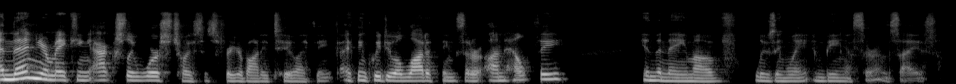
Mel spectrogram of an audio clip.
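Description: A woman's plain, everyday voice, fairly low in pitch, with lively intonation, a moderate pace, big swings in loudness and a quiet background. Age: 40s. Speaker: speech therapist, former coaching client. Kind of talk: interview conversation.

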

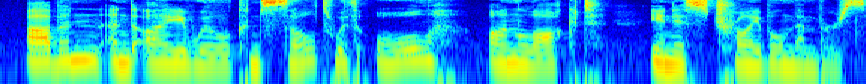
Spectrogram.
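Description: Putting on a character voice, a woman speaks fairly slowly in a shaky, medium-pitched tone with fairly even intonation. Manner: shaky, steadying herself.

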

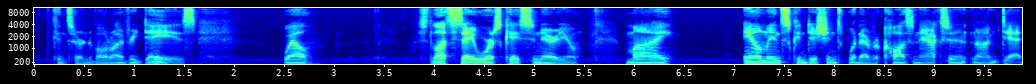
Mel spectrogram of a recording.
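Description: Very deep and low in pitch, a man speaks at a moderate pace with fairly even intonation in a very clean recording with a silent background. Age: 30s. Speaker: podcast host with chronic pain, former 911 dispatcher. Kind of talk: solo podcast monologue. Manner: casual, with fillers.

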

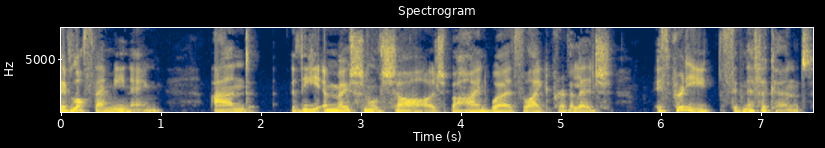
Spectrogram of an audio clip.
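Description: A woman speaks with a British accent at a very deep, low pitch, with vocal fry. The recording is very clean, with a silent background. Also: ordinary pitch variation, fairly slow pace. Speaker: connection coach. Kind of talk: casual interview.

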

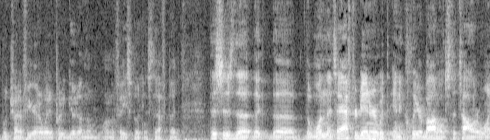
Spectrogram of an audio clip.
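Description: Here a man talks at a very fast pace. His pitch is fairly low. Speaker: podcast host. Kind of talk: casual interview.

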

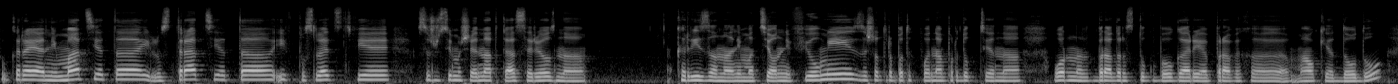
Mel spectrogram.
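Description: A woman's dark, mellow voice at a medium pitch and a moderate pace. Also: ordinary pitch variation. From Bulgaria, Montana. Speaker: tattoo artist. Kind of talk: casual interview.

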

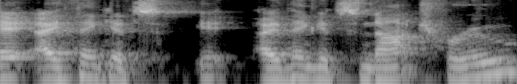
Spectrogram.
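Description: Somewhat breathy, a man's voice comes through in an American accent. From New England (Boston). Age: 50s. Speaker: biochemistry professor. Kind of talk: interview.

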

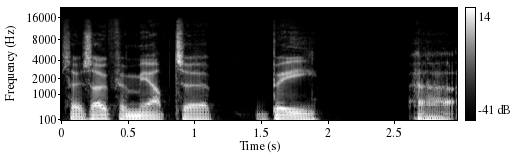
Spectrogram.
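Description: A man speaks in a London accent with fairly even intonation. His pace is moderate, and the recording is very clean with a silent background. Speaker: podcast host and entrepreneur. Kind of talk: casual interview chat. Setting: in person at guest's place.

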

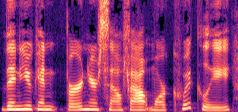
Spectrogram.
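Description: Her pitch is fairly high for a woman. She uses ordinary pitch variation. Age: 40s. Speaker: podcast host and marketing agency owner. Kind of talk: casual interview.

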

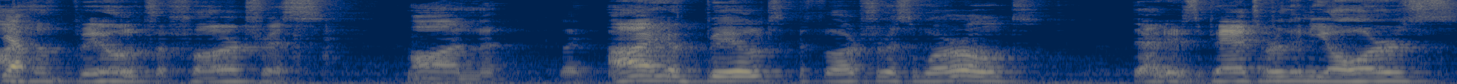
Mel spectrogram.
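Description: Putting on a growling character voice, a man talks at a fairly slow pace in a fairly high pitch with monotone, flat intonation. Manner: growling, grumbling.

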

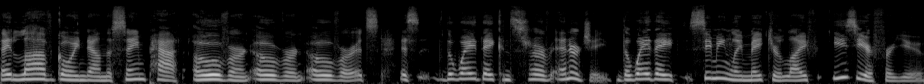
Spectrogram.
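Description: A woman's plain, everyday voice in an American accent, with fairly high pitch, ordinary pitch variation and a moderate pace, on a very clean recording with a silent background and a dry, close sound with no echo. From US South (North Carolina, raised near Charlotte). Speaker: wellness coach and podcaster. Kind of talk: solo podcast monologue.

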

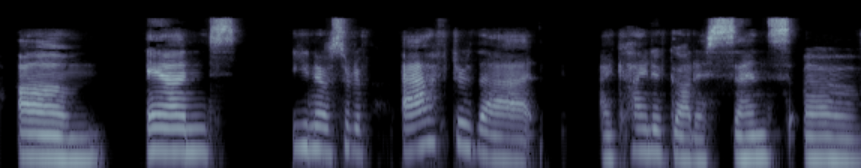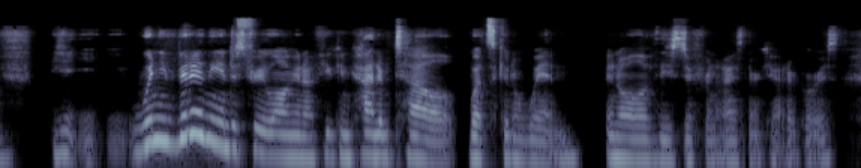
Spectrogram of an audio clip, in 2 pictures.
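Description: Against a quiet background, a woman with a dark, mellow tone and fairly low pitch talks at a moderate pace with lively intonation. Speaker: comic book writer. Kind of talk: interview.

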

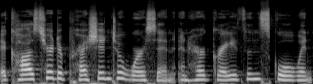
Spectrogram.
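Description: A woman talks in an unremarkable speaking voice with ordinary pitch variation. The sound is dry and close, with no echo. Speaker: true crime podcast host. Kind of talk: true-crime narration read from researched sources. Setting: living in Germany. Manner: steady, serious, even-paced storytelling delivery.

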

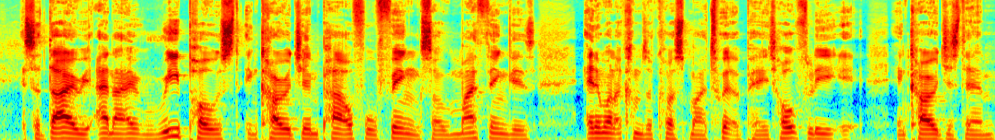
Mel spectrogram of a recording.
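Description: A man with a London accent speaks very fast, his intonation fairly even. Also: medium pitch for a man. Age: 30s. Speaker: motivational speaker. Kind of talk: casual chat.

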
